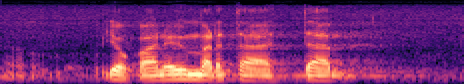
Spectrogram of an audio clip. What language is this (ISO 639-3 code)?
fin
